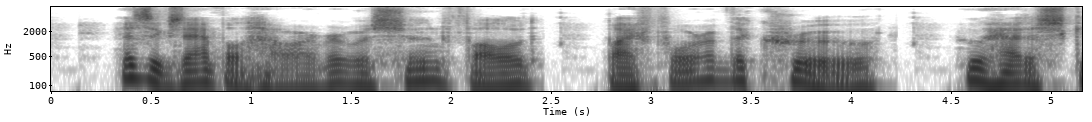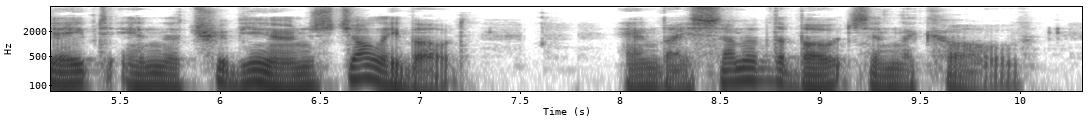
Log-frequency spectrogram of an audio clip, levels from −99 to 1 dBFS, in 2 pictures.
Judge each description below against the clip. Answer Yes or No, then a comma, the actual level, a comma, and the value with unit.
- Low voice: Yes, very low, 95 Hz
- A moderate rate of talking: Yes, average, 165 wpm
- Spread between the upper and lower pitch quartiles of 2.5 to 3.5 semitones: No, average, 4.9 semitones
